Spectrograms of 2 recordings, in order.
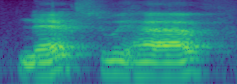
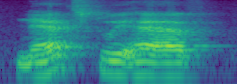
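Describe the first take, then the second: No difference in how they are said.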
